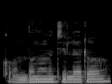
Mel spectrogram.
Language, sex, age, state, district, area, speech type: Odia, male, 18-30, Odisha, Kandhamal, rural, spontaneous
